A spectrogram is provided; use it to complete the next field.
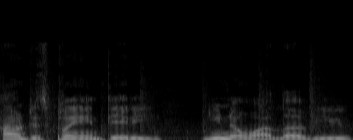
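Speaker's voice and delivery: thick, dripping sarcasm in a swooping sing-song. Retelling someone's teasing apology to [name]: imitating a sarcastic tone. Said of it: "With that sarcastic ass, like, tone".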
